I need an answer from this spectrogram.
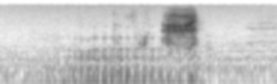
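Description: Dogs growling close by near a house, a low rumbling growl that builds into one short, harsh, louder snarl before fading.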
